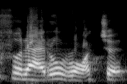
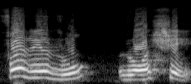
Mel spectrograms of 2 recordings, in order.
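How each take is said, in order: First: "Ferrero Rocher" as fuh-RAH-ro ROTCH-er; hard ch and final er in "Rocher"; anglicised "Ferrero Rocher", ending like "rotcher"; common mispronunciation. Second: "Ferrero Rocher" as fe-RE-ro ro-SHAY; correct pronunciation. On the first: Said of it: "मैं भी इसको यही बोलती हूँ". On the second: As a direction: model "Ferrero Rocher" in two careful parts, ending ro-shay. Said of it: "इसे सही तरीके से बोलते हैं". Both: Shown as a demonstration.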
